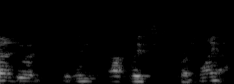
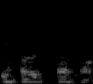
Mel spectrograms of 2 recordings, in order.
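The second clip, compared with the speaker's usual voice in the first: soft, barely audible mumbling. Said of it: "Steve, you're mumbling".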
